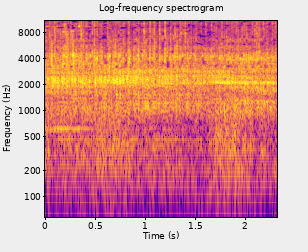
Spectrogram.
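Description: Sailboat's engine running steadily as the boat motors slowly, with a faint steady high tone over it.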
